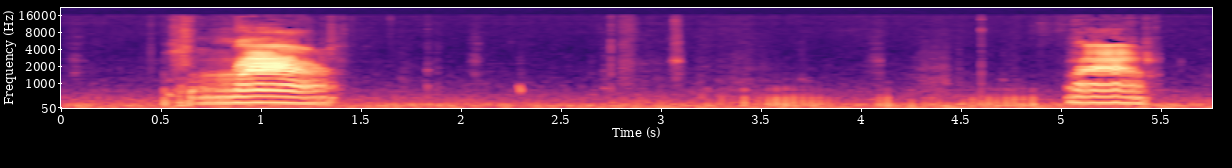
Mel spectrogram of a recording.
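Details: In a quiet household of three cats, recorded on 16 June 2024, one cat lets out two long, plaintive meows that arch up and down in pitch, separated by about four seconds of near silence.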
